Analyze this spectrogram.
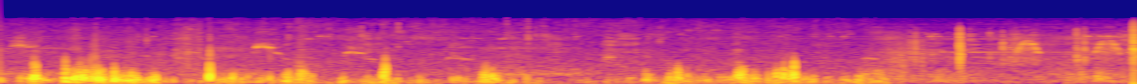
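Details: Blue-footed boobies on Isla de la Plata, during display dancing, give low, hoarse, honking grunts in quick irregular bursts, with a few faint thin whistles higher up.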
